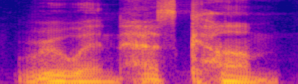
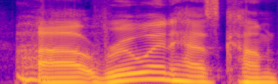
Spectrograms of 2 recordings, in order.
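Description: First: The words are said in a spooky, dramatic voice. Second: The words are read in a plain, ordinary voice.

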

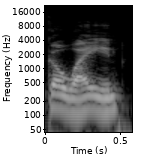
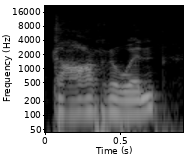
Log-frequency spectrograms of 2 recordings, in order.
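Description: First: The name does not sound like 'Arwen' with G. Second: The name sounds like 'Arwen' with a G. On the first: The speaker calls it right. "which is how I always knew it" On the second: The speaker calls it wrong. "Some people call him Garwin. ... Just bashed a G on it"

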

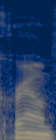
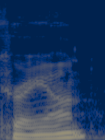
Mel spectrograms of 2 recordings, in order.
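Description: First: The word is said as one syllable. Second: The word is said as two syllables. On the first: "I like to just say crown" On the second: "It's two syllables"

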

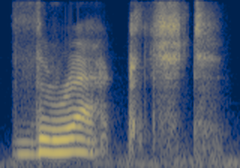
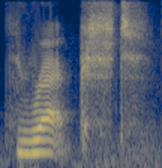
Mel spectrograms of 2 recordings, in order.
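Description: First: The opening th sound is voiced. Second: The opening th sound is unvoiced. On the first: The speaker calls it wrong. "It could be voiced. The TH could be voiced, but I don't think so" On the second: The speaker calls it right. "I think it's gotta be unvoiced"

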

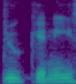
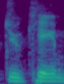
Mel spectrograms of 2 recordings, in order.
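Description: First: It is sounded out the way it is spelled. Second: It is said with its usual pronunciation. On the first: "but it's spelled Duquesne" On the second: "You say it Duquesne"

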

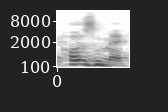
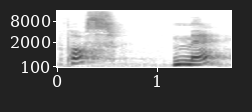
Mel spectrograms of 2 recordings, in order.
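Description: First: The S is voiced, close to a Z. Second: The S is unvoiced, like a plain S.

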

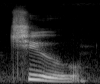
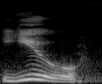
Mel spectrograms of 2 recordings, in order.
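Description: First: The word begins with a 'ch' sound. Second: The word begins with a plain 'y' sound. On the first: The speaker calls it wrong. "not chew" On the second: The speaker calls it right. "it's called you"

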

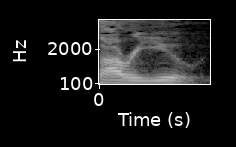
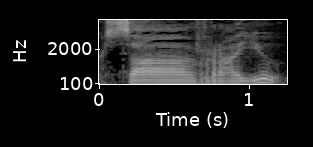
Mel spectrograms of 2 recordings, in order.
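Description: First: The R is a plain, unrolled R. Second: The R is rolled. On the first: The speaker calls it wrong. "Mackenzie can't roll an R to save his life" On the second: The speaker calls it right. "It has a rolled R in it"

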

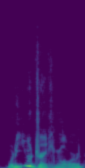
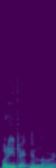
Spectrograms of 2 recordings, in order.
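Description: First: It is asked in a put-on concerned way. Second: It is asked in an indifferent, offhand way.

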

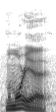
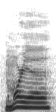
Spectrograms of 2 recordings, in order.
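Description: First: It is said in his normal voice. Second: It is said in a Princess Bride impression.

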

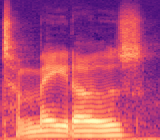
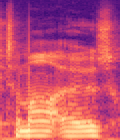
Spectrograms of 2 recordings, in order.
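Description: First: It is said with an American accent. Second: It is said with a British accent.

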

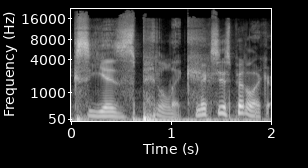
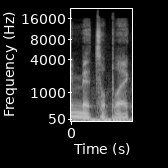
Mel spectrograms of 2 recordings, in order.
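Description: First: The name is said in a longer, fuller form. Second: The name is said in a short, simplified form. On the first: "the actual correct pronunciation" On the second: "I like to say Mitzelplick because, like, that's what I just have always said"

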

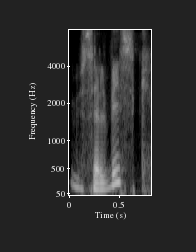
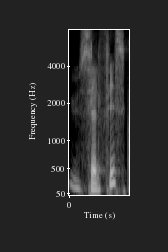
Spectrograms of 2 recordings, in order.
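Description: First: The middle consonant is a v sound. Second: The middle consonant is an f sound. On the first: The speaker calls it right. "men V" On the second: The speaker calls it wrong. "hvis du bytter ut den F-en jeg hører inn der"

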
